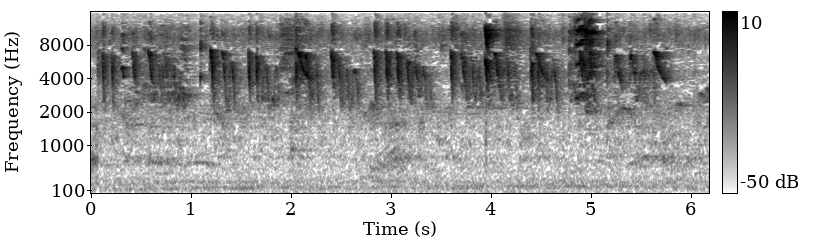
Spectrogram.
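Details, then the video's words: A juvenile bar-winged prinia, past hand-feeding, beginning its song: a long, uneven series of sharp, high buzzy notes repeated several times a second, a few brighter squeaks among them. "Cigun muda lepas loloh buka suara"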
